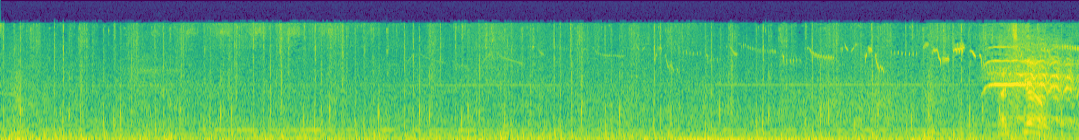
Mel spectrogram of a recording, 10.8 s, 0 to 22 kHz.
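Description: A horse gallops in The Witcher 3 video game, with rapid, continuous hoofbeats clip-clopping at close range, a whinny breaking in near the end.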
